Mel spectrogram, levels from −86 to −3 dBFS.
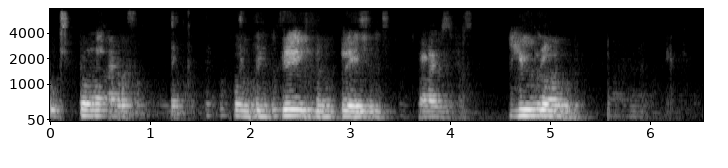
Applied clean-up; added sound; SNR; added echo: neural mask model DeepFilterNet 3.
